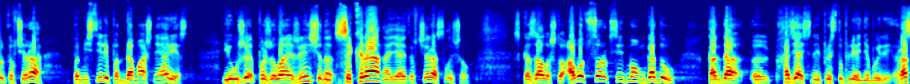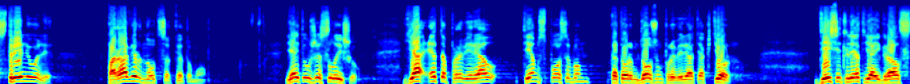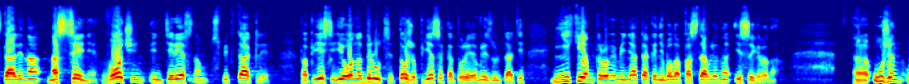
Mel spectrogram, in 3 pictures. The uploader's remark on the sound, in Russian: Встреча легендарного актёра и режиссёра со зрителями в театральном клубе «Антракт».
